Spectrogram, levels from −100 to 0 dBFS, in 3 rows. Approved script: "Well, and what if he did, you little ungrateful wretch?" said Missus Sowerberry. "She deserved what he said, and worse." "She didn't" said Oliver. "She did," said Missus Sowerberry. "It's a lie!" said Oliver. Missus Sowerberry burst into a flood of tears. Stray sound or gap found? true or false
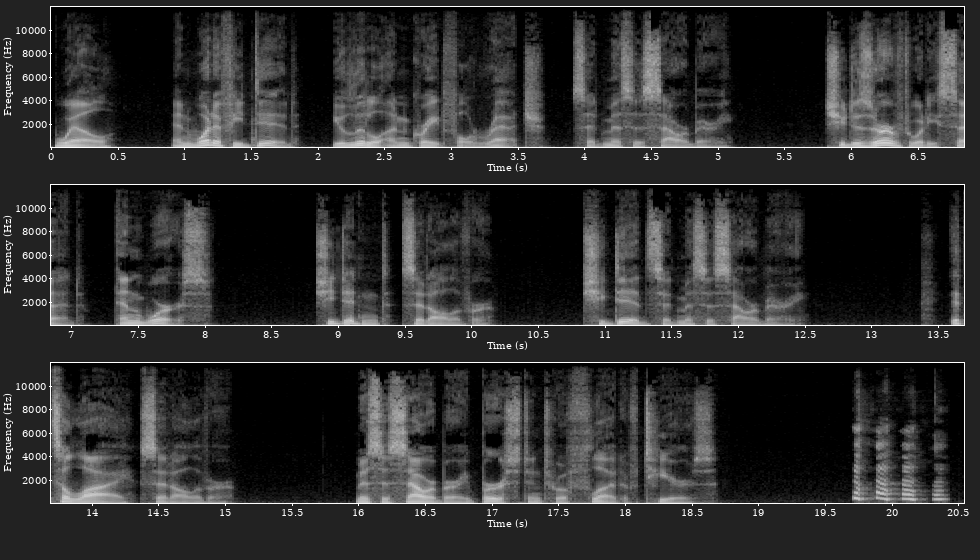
true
